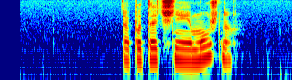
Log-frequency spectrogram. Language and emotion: Russian, neutral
